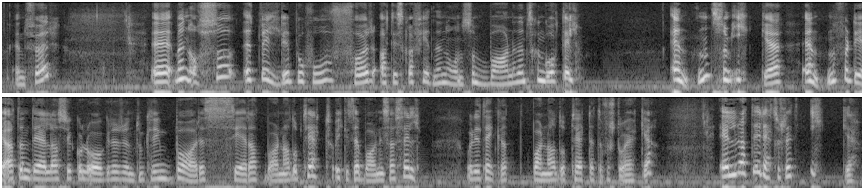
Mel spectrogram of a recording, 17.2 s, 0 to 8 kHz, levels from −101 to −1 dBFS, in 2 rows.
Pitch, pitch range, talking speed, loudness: 240 Hz, 195-280 Hz, 220 wpm, -25 LUFS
